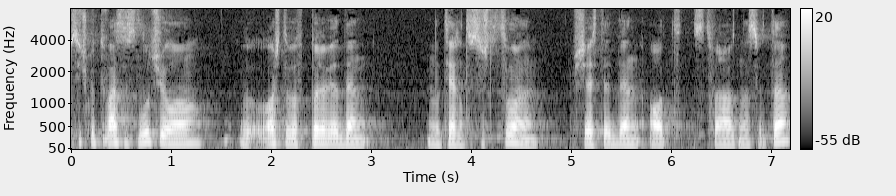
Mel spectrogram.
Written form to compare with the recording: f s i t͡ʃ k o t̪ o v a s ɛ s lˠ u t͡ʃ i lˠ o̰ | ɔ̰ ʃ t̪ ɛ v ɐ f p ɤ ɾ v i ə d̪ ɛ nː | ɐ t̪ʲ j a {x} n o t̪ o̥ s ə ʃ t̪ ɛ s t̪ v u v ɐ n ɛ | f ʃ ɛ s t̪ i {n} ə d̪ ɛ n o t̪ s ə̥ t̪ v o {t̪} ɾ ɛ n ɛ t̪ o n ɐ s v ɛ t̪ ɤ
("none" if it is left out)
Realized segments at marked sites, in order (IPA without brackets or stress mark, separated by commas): x, none, none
